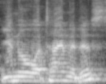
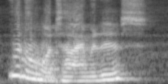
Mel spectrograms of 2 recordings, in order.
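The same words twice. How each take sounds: First: It is said in a plain, neutral voice. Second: It is said in a put-on character voice.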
